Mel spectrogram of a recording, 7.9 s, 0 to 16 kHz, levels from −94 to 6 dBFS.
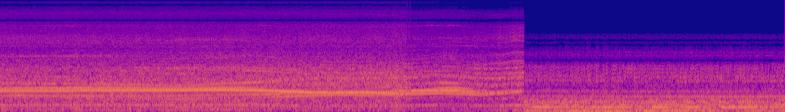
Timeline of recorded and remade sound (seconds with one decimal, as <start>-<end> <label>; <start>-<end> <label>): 0.0-0.6 recorded; 0.6-2.6 remade; 2.6-7.9 recorded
